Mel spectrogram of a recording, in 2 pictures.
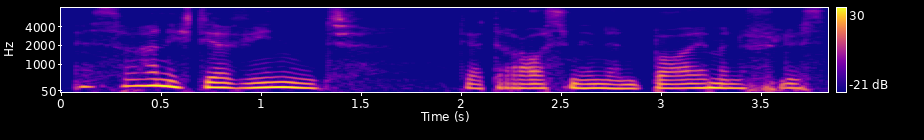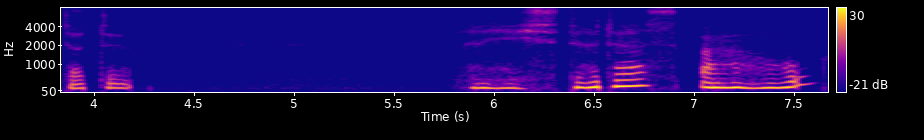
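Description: A woman narrating a scripted horror story in a measured, suspenseful way. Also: low voice, mellow, no echo.

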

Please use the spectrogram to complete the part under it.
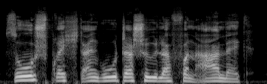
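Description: A woman's voice: sits low, unhurried, no room sound. Woman doing a chill kindly blacksmith guy, soothing, dry sound.

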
